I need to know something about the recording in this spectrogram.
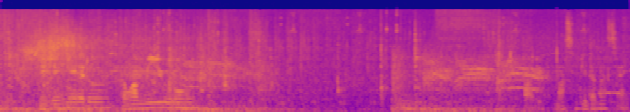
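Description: Rockets fire and explode in bursts.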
